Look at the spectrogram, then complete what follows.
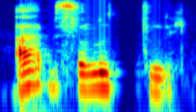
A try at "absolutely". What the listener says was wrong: Yeah, so here with this T, not so much with the T sound. Absolutely.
